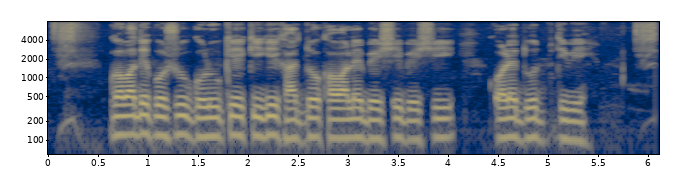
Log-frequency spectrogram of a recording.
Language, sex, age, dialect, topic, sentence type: Bengali, male, 18-24, Rajbangshi, agriculture, question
